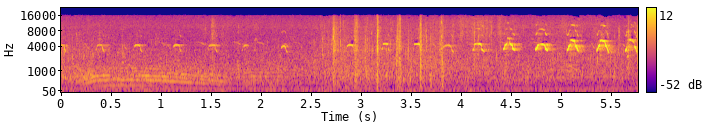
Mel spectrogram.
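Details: Puffin in Iceland giving a low, drawn-out groaning call, rising then falling over about a second, followed by wing flutters, clicks and repeated high chirps from other birds.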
